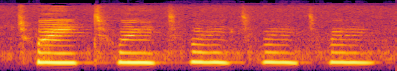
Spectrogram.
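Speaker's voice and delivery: high chirpy tweets; bird tweet. Shown as a demonstration. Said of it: "Birds go".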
